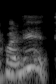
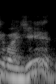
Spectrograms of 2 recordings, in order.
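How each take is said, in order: First: "ballet" said "ba-let", with an l sound; correct ballet. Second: "ballet" wrongly said "ba-yet", ll as y; mispronounced ballet. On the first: Teacher correcting how students read ballet, with an l. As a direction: say "ballet" with a plain l, not y. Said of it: "es, es ballet". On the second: Teacher showing students how not to say ballet, mispronounced. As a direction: say "ballet" with a Spanish y sound for ll. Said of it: "no se dice ballet". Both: Shown as a demonstration.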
